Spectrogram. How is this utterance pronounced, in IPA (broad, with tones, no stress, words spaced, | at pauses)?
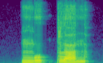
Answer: ŋo˥˩k̚pla˧n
